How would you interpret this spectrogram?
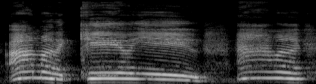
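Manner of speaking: very high, slow, squealed threat; hammed-up toddler wail at the top of the range; crying angry kid. Toddler won't back down from babysitter, squealed mock threat. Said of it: "And he's crying".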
